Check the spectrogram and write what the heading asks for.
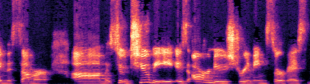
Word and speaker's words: Tubi: And being that you're on Fox, they're getting into the streaming game with Tubi. Am I pronouncing that right? Tubi. What, what you are? Yeah.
